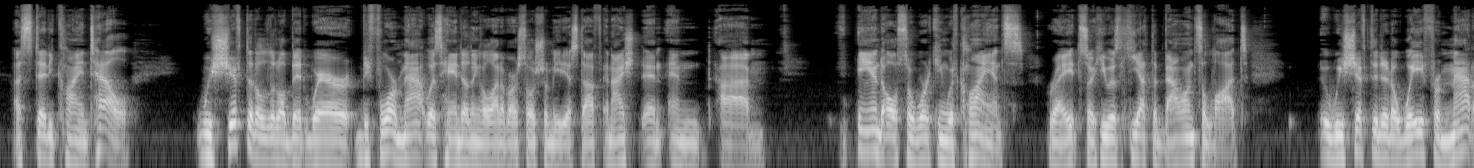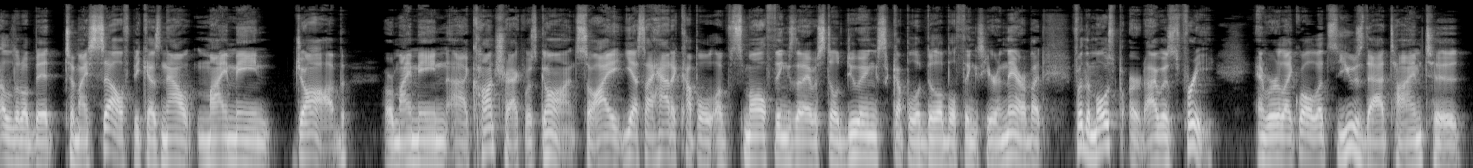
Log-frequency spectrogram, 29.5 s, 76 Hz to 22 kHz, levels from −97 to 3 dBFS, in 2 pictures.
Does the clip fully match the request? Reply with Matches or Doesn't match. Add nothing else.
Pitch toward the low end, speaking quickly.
Matches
